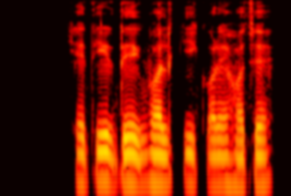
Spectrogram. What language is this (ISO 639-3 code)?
mag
